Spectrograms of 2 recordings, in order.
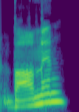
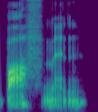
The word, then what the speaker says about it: Baughman: Boffman. Baughman. Yes, Does Boffman. an F sound? Yes. Okay. Yes. It's I'm spelled like Bowman, but it's pronounced Boffman.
